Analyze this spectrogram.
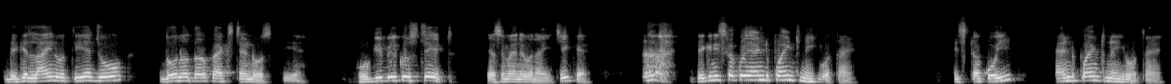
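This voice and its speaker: A man's voice: a little high, sing-song, moderate pace, muffled recording. A man teaching a live online class, repeating points and asking the students if they follow. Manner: patient, repeats and checks understanding. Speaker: online tutor.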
